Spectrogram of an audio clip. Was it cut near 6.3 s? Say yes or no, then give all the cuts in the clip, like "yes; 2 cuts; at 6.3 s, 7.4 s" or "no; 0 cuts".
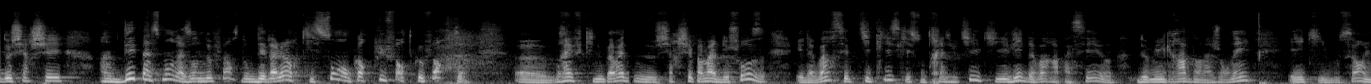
yes; 1 cut; at 6.3 s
